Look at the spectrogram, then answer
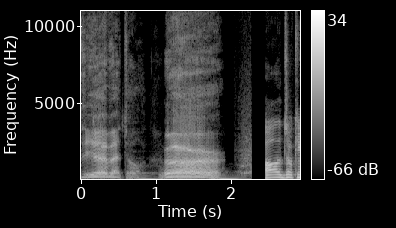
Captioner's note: grunting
